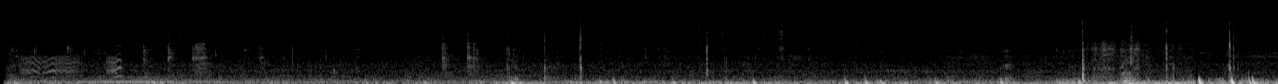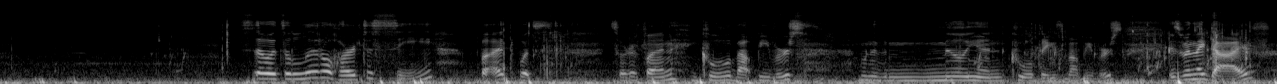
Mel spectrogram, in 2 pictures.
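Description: Water splashes and sloshes as beavers paddle about.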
